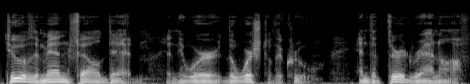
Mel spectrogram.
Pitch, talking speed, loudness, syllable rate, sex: 90 Hz, 240 wpm, -18 LUFS, 5.1 syllables/s, male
